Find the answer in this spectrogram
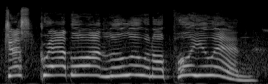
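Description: A woman's voice: extremely high pitch, sing-song, unhurried, a little hiss or hum, heavily acted. A woman voicing a chubby, scheming little cartoon boy who talks in a grandiose, hammy way. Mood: scheming, heroic. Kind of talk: cartoon voice acting. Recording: loud cartoon music underneath.

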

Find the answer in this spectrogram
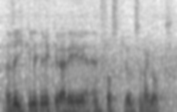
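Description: A man's voice: mid-range voice, steady tone, dark tone, a little hiss or hum. A man casually chatting as an auction presenter, rambling with many restarts and fillers. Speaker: auction specialist presenting a car. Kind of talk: casual chat.

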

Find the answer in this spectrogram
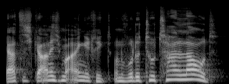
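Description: A man's voice: high-pitched, fast, creaky, fairly bright tone, exaggerated voice. A man playing an honest, contrite boy in a children's audio drama.

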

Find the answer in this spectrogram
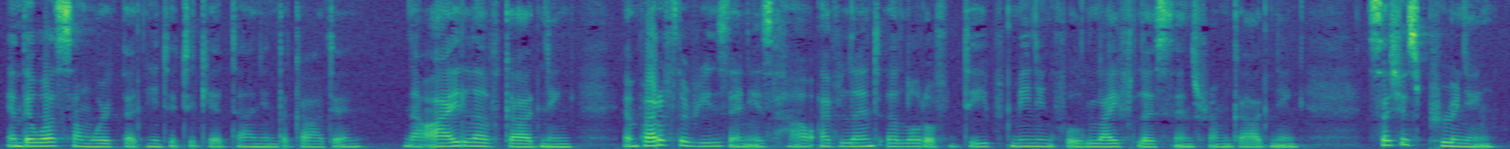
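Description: A middle-aged woman narrating a reflective vlog voice-over in a measured, earnest way. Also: lowish voice, steady tone, creaky, warm tone, muffled recording. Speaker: vlogger.

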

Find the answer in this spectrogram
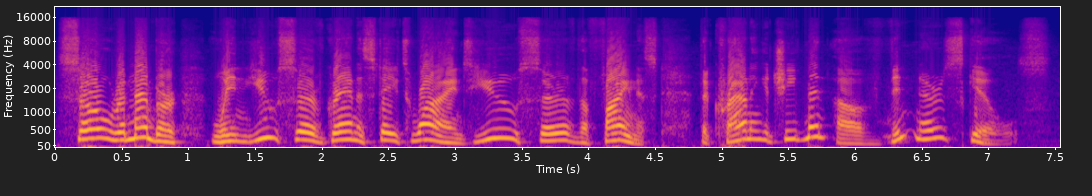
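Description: High-pitched, animated older radio announcer man. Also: a little slow, hardly any pauses, no echo. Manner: emphatic, formal salesmanship. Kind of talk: old-time radio announcing and sponsor reads. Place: home office, on a video call.

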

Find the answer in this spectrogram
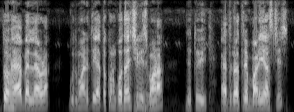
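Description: Man as bossy old father-in-law, cartoon, foul-mouthed, very rapid, slightly high-pitched. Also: level tone, no room sound, close to an everyday voice. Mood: angry, scolding. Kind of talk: comic cartoon dialogue.

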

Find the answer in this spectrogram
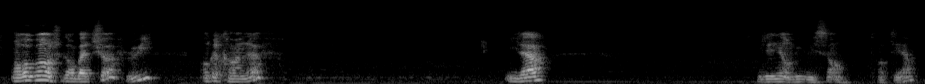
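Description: Older man lecturing from a distance. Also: mid-range voice. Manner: halting, explanatory, many pauses and restarts. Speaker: astrologer giving a talk. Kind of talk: solo lecture to camera. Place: book-lined room indoors. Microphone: far camera on a tripod.

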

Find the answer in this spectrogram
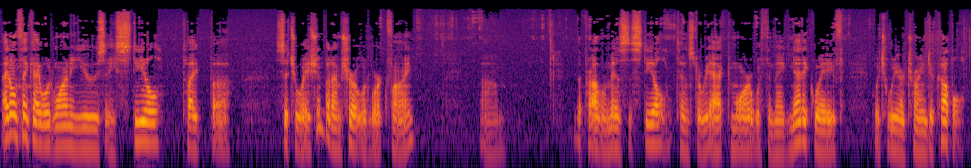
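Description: Guy doing a casual electronics how-to, relaxed mellow raspy voice, explains stuff step by step. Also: mid-range voice, a little slow. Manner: informal, explanatory, posing questions then answering. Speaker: electronics hobbyist presenter. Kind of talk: hands-on tutorial explanation.

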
